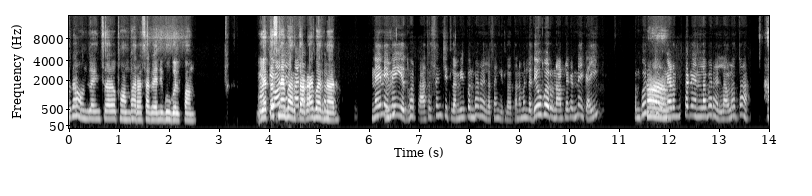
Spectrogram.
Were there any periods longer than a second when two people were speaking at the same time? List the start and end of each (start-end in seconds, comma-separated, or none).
3.8-5.3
